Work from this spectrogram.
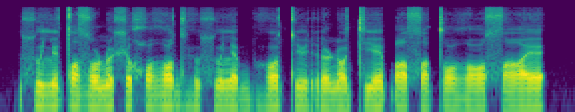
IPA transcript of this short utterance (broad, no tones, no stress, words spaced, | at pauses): sʷilʲɔtizˤu ɳuʃœχʷiðˤo dʱøsʷɛlɛbʱɔ tyrœɳɔtʲɛ ɓisˤit̪uðˤœ sˤɛ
